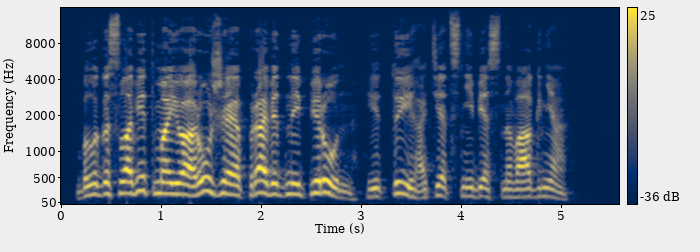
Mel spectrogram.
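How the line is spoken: Loud. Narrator (Russian): Громко сказал Светил

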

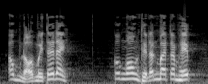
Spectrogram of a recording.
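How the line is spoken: Shouting together. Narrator (Vietnamese): Linh Miêu cùng hét lên

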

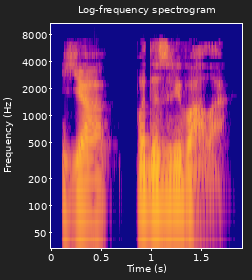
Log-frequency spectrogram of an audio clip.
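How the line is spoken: Calm reply. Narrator (Russian): спокойно ответила солнечная принцесса

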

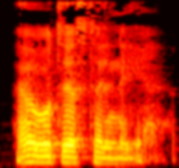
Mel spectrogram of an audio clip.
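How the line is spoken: Sigh. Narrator (Russian): вздохнул он

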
